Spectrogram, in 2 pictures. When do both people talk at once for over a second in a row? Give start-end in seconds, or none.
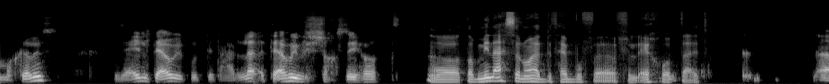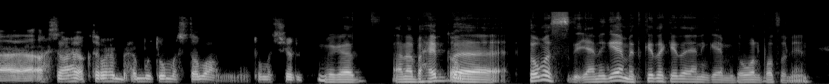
none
